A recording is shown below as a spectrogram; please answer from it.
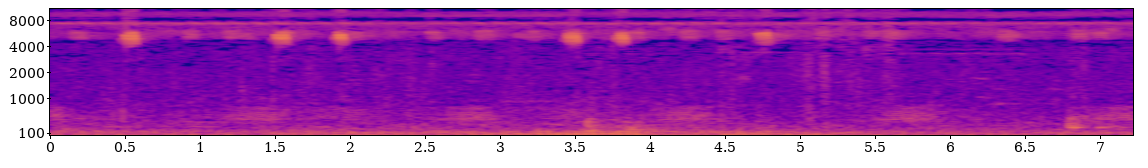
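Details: Jhingur (cricket) chirping in short, very high bursts at uneven intervals, six distinct chirps over soft background noise and faint low murmurs.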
